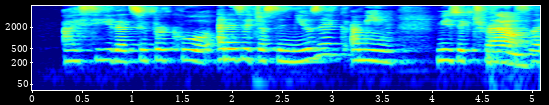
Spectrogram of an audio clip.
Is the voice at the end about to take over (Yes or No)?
No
